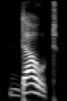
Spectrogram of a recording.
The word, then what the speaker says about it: doubt: DEBT को बोला जाता है डेट, DOUBT है डाउट, और SUBTLE, जिसका मतलब होता है नाजुक या बारीक, उसे कहते हैं सटल।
